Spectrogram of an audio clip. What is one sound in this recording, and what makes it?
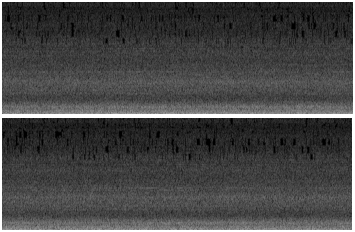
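Jet engines rumble steadily as an airliner taxis.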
